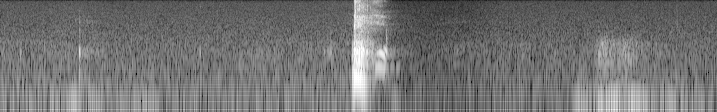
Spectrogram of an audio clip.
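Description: A single short, sharp infant sneeze against quiet room noise, followed by a soft vocal sound.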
